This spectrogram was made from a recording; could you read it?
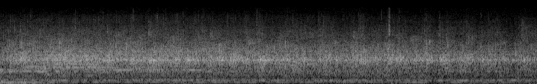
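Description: An audience claps in a steady, dense round of applause that holds at an even loudness for several seconds, a broad wash of overlapping hand claps with no voices over it.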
